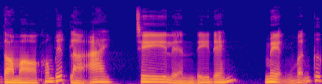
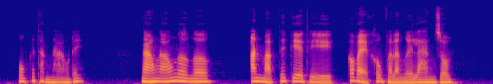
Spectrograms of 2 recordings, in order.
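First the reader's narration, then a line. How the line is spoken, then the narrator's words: Muttering. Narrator (Vietnamese): Chi lẩm bẩm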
